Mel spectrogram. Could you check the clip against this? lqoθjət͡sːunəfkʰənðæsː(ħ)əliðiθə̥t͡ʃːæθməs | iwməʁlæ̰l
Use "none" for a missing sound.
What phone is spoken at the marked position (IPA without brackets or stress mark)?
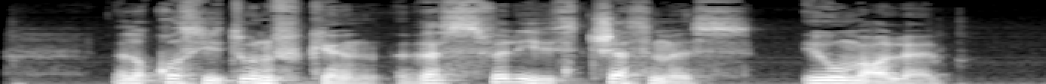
f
